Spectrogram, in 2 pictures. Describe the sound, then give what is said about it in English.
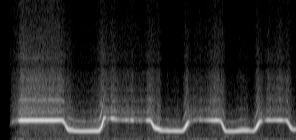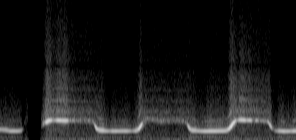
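A person whistles a clear two-note pattern of a high and a low tone for a headphone listening test, repeatedly sliding between the higher and the lower pitch in a steady rhythm, with one short pause midway and no talking. “I'll whistle the tone while we wait.”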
